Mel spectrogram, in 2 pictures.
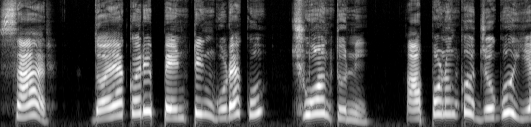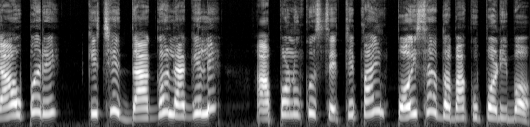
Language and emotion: Odia, angry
